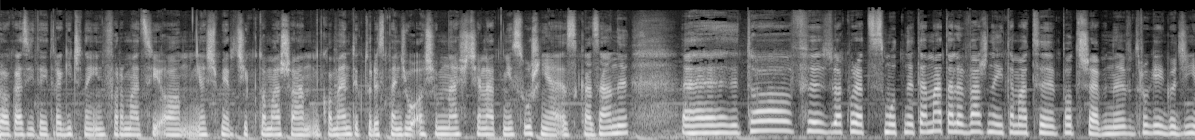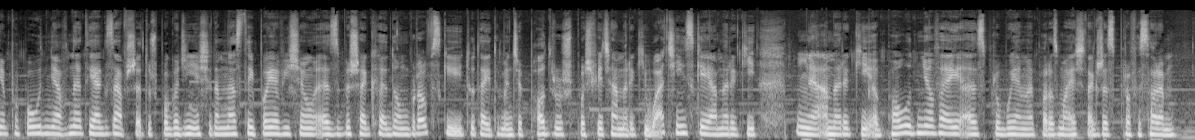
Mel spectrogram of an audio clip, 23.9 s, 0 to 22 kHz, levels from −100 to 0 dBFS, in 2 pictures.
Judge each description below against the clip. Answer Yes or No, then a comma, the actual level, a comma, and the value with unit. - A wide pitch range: No, average, 3.2 semitones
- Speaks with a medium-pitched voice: Yes, medium, 175 Hz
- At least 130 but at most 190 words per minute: Yes, average, 140 wpm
